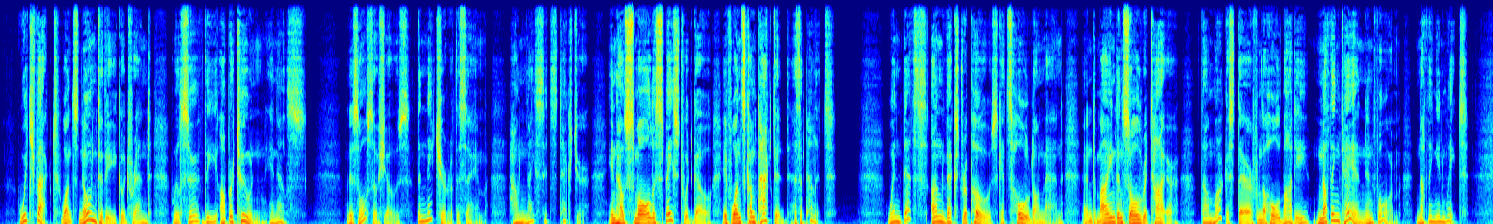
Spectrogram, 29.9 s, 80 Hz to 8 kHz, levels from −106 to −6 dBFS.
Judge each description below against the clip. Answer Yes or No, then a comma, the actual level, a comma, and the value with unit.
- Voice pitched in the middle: Yes, medium, 155 Hz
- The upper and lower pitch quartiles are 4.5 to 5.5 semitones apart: Yes, average, 5.2 semitones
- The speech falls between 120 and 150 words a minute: Yes, slow, 135 wpm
